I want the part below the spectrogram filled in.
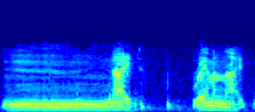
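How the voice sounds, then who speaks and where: An actor playing a tight-lipped, penny-pinching hotel manager, laconic and grudging, in a hissy, muffled 1940s radio drama. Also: male voice, fairly low pitch, very slow. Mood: guarded. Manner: laconic, grudging, drops subjects from sentences.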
